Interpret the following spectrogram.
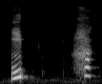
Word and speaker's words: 입학: If you read syllable by syllable, it will be 입학, 입학. But Korean people don't pronounce it this way because da-da-da-da-dam. This p and this p, and this here, this sound, right? So all together it becomes p. So the pronunciation becomes 입학 like this.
